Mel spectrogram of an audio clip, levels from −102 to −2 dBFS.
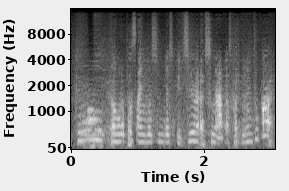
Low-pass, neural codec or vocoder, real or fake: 14.4 kHz; codec, 44.1 kHz, 0.9 kbps, DAC; fake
